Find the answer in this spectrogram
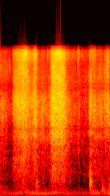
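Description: Loose plastic wrapping rustling and crinkling as it is handled and pulled aside, loudest about half a second in and again around one second in.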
